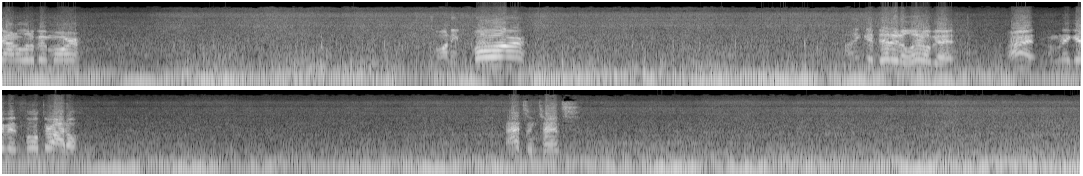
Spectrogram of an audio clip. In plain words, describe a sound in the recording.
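A boat engine roars steadily at high speed.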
